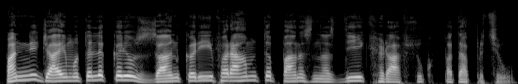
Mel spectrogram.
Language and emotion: Kashmiri, neutral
